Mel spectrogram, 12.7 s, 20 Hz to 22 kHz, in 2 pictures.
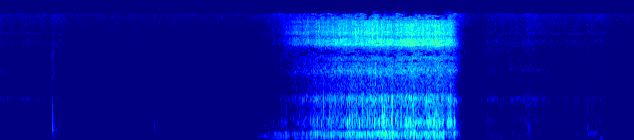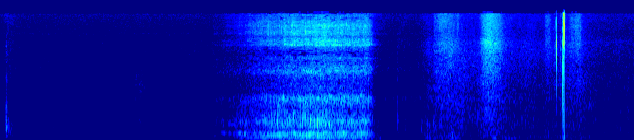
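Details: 19-year-old dog Benji sleeping with eyes wide open: two loud, rough, long rattling snoring inhalations several seconds apart, with quiet breathing between; snoring.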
